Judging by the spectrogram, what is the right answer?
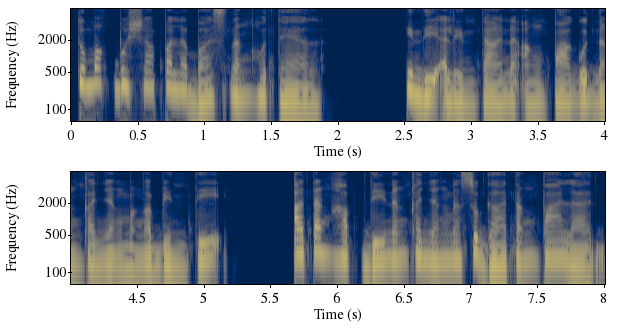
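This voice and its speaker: A deep-voiced woman with a Filipino accent narrates a dramatic scripted audiobook story in an animated, a little mellow way at a moderate pace. The sound is dry and clean, captured in a studio.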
